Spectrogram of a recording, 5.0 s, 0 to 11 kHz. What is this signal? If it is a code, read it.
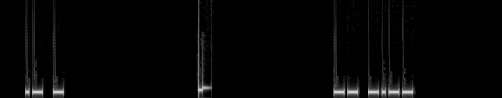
Morse code, heard as a keyed tone, about 36 wpm, 700 Hz. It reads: AT MY
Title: Two Letter Words - 35wpm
